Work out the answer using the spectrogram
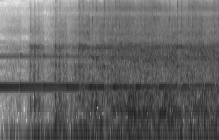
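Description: Aoimori Railway electric train passing close: rail and wheel rumble building from about half a second in and staying loud as the cars go by. A steady ringing tone pulsing about twice a second runs underneath throughout.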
